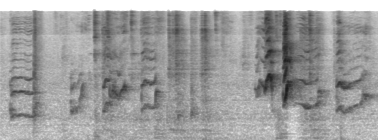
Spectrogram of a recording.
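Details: Whining Cavalier King Charles Spaniel puppies raised indoors in a home pen, giving a steady run of high, harmonic, bending whimpers and short yips, several overlapping, with a sharp squeal cluster partway through.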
